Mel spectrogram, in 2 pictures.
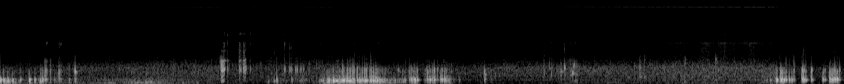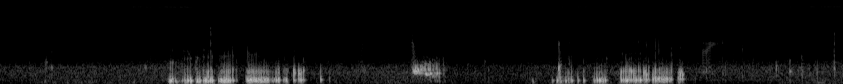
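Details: Ordinary stomach growling (borborygmi): irregular low gurgling and rumbling bursts with squelchy pops over about seventeen seconds, from gas and fluid moving through the gut.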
